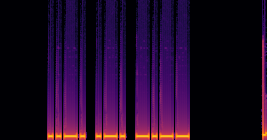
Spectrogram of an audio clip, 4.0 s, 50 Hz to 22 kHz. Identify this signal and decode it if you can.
Morse code, heard as a keyed tone, about 20 wpm, 700 Hz. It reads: FRY
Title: Build A Word - 1 Letter At A Time - 3-Letter Words - 20wpm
